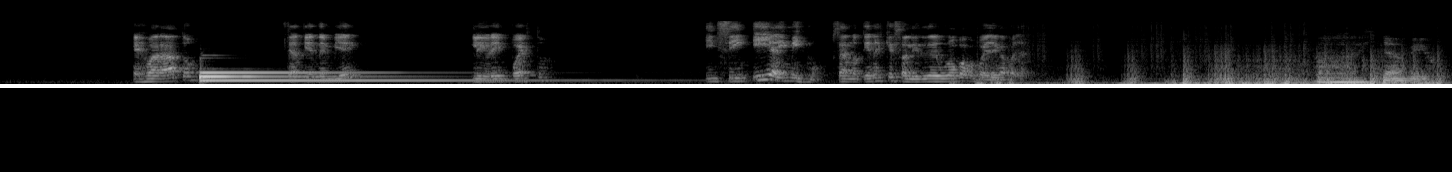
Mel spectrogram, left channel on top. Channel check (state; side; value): silent; right; digital silence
